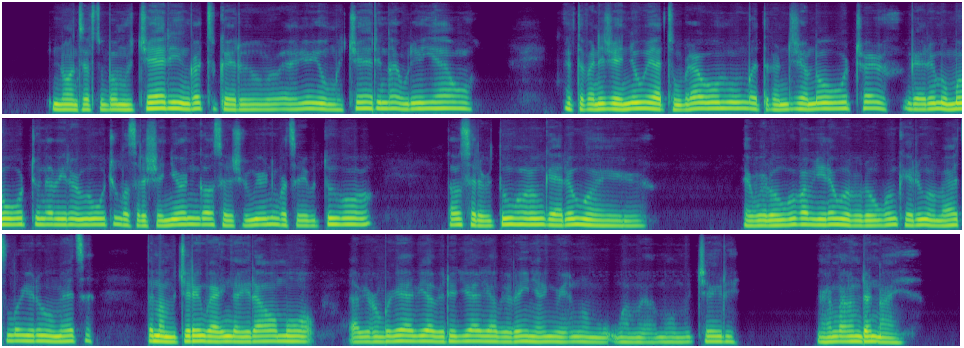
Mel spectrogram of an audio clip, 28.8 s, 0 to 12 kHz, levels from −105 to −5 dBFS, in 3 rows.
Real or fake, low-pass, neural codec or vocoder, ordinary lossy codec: fake; none; codec, 24 kHz, 0.9 kbps, WavTokenizer, small release; none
